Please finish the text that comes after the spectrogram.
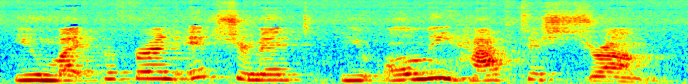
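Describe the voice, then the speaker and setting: A woman voicing a patient lion drummer from a storybook, gently giving advice. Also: fairly high pitch, lively intonation, normal speed, a little hiss or hum, close to an everyday voice. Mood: advising. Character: lion drummer in a jungle band. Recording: echoey room, far from mic.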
